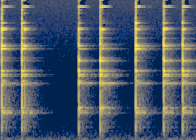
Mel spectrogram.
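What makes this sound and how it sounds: A block of Portland limestone with a shake, a hidden crack that runs along a line in the stone, is tapped seven times. Each tap gives a bright, glassy clink with a brief ring that fades quickly. The ring gives away the crack that cannot be seen.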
